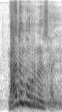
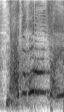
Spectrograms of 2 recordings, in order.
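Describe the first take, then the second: First: Said in the usual way. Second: Much higher, much louder repeated phrase; preaching shout. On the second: Real, not acted. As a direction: cry it out at full force. (나도 모르는 사이에를 크게 외치는 설교)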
